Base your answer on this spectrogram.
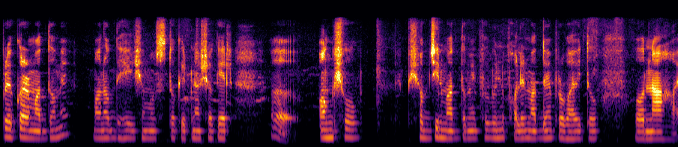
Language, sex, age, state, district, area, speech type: Bengali, male, 45-60, West Bengal, South 24 Parganas, rural, spontaneous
